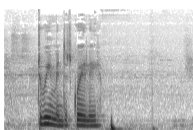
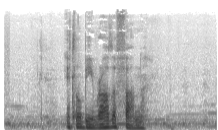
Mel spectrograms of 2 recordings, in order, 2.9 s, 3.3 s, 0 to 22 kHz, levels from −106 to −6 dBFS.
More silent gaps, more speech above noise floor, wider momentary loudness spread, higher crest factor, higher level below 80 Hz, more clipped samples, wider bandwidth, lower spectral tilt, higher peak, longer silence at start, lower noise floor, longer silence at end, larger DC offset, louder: neither; first, 33 dB vs 22 dB; second, 13 LU vs 24 LU; about the same, 18 dB vs 18 dB; first, -44 dBFS vs -52 dBFS; neither; about the same, 16 kHz vs 16 kHz; about the same, -7.5 dB/octave vs -7 dB/octave; about the same, -14 dBFS vs -16 dBFS; first, 0.6 s vs 0.05 s; first, -59 dBFS vs -52 dBFS; first, 0.6 s vs 0 s; neither; first, -28 LUFS vs -32 LUFS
